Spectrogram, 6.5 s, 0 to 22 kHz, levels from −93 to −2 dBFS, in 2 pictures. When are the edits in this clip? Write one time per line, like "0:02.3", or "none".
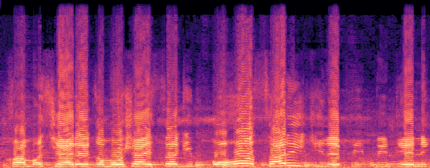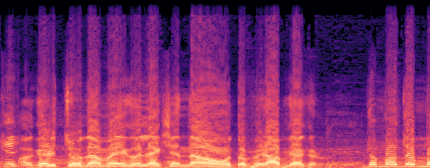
0:03.4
